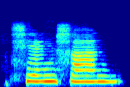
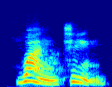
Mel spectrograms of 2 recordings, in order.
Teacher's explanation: with the pitch of the pronunciation, you have that kind of drop from the first tone to the fourth tone.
